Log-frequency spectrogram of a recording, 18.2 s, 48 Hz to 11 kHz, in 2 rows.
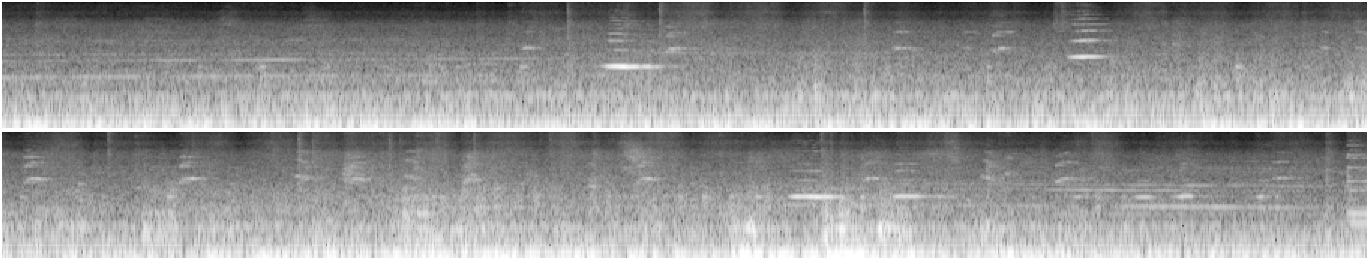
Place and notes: Heemstedestraat, Amsterdam, Netherlands - (296 BI) Metro ride
Binaural recording of a metro ride from Heemstedestraat.
Recorded with Soundman OKM on Sony PCM D100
